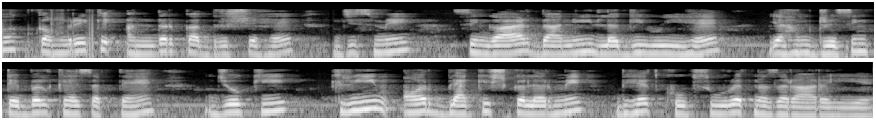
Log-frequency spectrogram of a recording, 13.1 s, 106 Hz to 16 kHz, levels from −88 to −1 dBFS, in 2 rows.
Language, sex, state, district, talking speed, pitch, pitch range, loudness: Hindi, female, Uttar Pradesh, Budaun, 140 wpm, 175 Hz, 165-195 Hz, -17 LUFS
